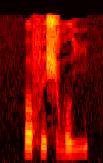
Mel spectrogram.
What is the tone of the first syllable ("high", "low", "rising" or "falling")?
high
